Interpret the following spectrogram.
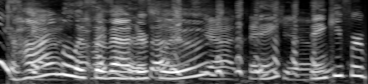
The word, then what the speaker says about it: Vanderfluit: we want to welcome melissa vanderflute i'm sorry if i butchered your last name you did it perfect hi melissa vander fluge thank you thank you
